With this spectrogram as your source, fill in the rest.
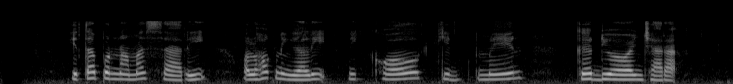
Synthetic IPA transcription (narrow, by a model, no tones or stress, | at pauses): ʔit̪apərnamasaɾi | ɔlɔɦɔk̚niŋɡali | nikʰɔlkid̚mɛn | kɨrdiwawaɲt͡ʃaɾa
